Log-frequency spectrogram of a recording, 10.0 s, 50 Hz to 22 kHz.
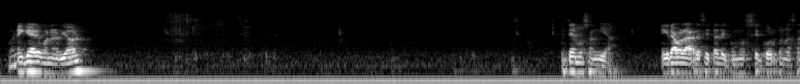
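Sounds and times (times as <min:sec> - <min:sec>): person chewing watermelon: 0:01.4 - 0:07.0.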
